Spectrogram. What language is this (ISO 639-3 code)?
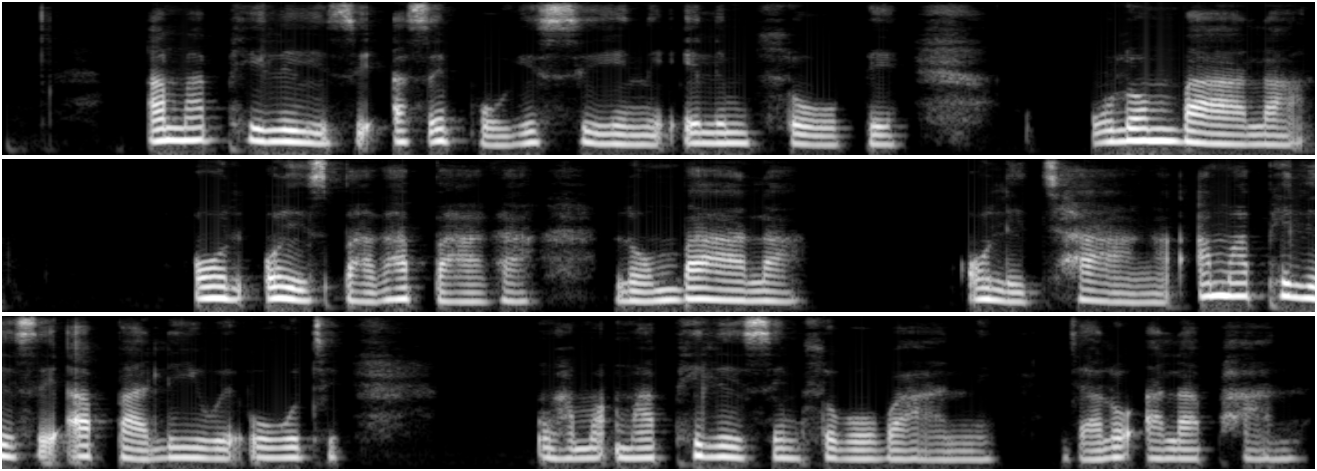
nde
